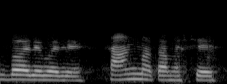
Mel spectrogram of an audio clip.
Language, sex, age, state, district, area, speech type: Goan Konkani, female, 18-30, Goa, Murmgao, urban, conversation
